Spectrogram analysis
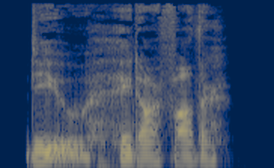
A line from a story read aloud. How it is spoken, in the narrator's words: Darkin sighed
